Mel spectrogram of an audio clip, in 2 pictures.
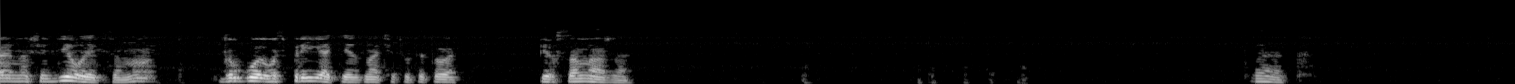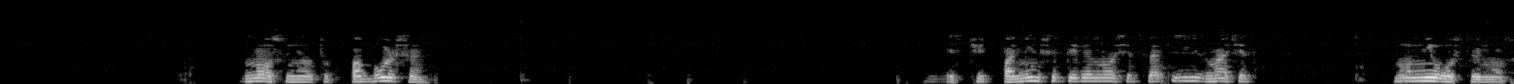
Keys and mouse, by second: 0.7-1.9 drag, 5.9-8.0 middle drag, 9.5 shift+click, 10.2-17.0 middle drag, 18.1-19.1 drag, 19.6 click, 20.9 click, 22.1 click, 24.2 click, 25.9 middle click, 27.0-28.7 middle drag.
